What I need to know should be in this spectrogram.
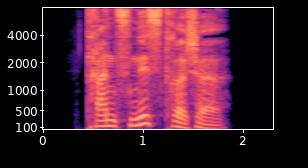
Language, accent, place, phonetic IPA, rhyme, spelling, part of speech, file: German, Germany, Berlin, [tʁansˈnɪstʁɪʃə], -ɪstʁɪʃə, transnistrische, adjective, De-transnistrische.ogg
- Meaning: inflection of transnistrisch: 1. strong/mixed nominative/accusative feminine singular 2. strong nominative/accusative plural 3. weak nominative all-gender singular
